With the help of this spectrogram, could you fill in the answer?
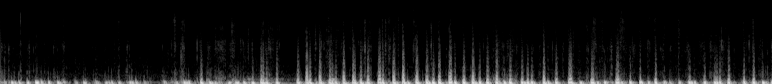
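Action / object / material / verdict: scrape / open-cell foam sponge block / foam / none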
